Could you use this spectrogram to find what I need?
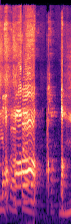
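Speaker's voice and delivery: high, loud and slow, cracking up with fake outrage; laughing mock outrage. Real, not acted. Host laughs at co-host betting against Nate, mock outrage. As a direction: laugh out a drawn-out accusation. Friend bets against his guy.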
